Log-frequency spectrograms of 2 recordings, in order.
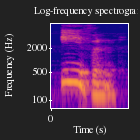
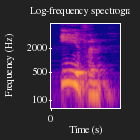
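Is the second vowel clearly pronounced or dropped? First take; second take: dropped; dropped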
